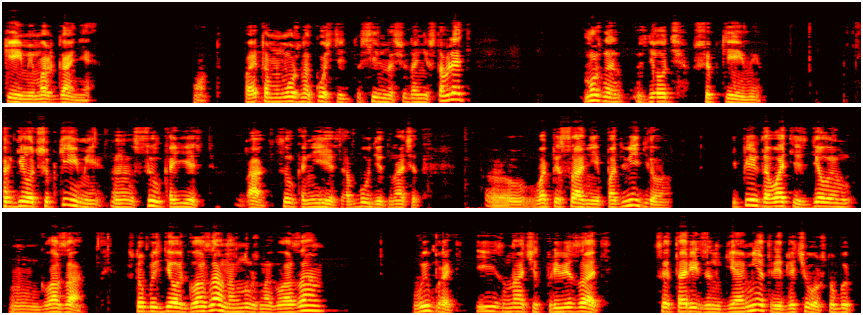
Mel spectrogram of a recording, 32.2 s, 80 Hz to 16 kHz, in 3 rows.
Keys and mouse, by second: 8.1 KP_3, 9.4 shift+middle click, 11.7 click, 12.9 e, 14.0 click, 14.9 click, 16.3 alt+p, 22.8 click, 24.4 click, 26.9 click, 28.7-30.5 drag.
